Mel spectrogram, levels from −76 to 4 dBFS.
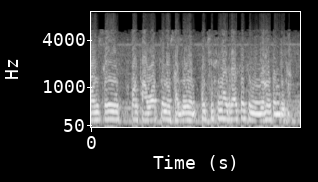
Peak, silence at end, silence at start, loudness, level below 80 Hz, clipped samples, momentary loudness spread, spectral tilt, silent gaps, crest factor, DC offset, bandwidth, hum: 0 dBFS; 0 s; 0 s; -5 LUFS; -34 dBFS; 10%; 3 LU; -8 dB/octave; none; 6 dB; 4%; 8 kHz; none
